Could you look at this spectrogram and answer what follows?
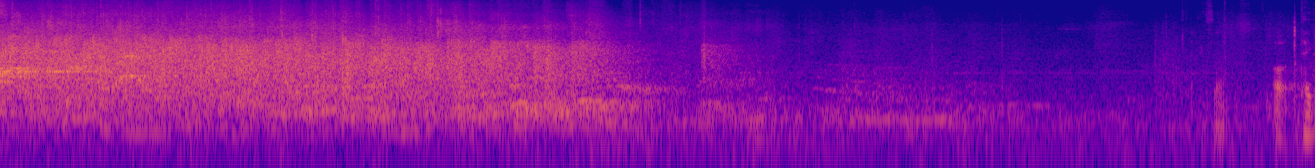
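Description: Loud, sustained audience applause for a graduate at an Indigenous student graduation ceremony, steady for about six seconds before fading out, leaving quiet room noise and a few faint claps at the end.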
